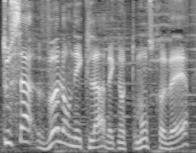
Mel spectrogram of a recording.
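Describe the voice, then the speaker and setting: A man's voice: on the high side, very animated, moderate pace, a bit bright. A man giving a comic radio chronicle in a playful, teasing, slangy way at a studio microphone, with faint music behind. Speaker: radio columnist.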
